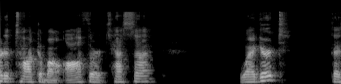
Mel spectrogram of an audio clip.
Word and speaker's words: Wegert: Hi, it's with To-Do List, and I'm here to talk about author Tessa Wegert.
